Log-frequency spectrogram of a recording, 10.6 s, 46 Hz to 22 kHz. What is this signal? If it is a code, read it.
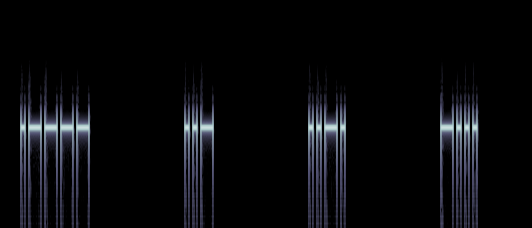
Morse code, heard as a keyed tone, about 15 wpm, spaced as for 4 wpm, 700 Hz. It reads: 1UFB
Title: USA Call Signs - 5 Characters - 8x Character Spacing - 15wpm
